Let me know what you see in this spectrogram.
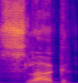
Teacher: If it ends with a g, which is voiced, the plural will be voiced.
